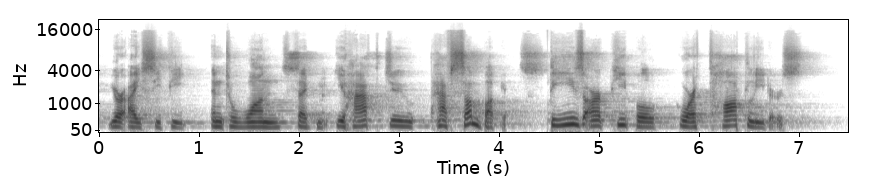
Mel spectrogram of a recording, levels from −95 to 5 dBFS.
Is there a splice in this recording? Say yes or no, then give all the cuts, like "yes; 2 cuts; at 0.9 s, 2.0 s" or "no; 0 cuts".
yes; 2 cuts; at 3.2 s, 4.5 s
